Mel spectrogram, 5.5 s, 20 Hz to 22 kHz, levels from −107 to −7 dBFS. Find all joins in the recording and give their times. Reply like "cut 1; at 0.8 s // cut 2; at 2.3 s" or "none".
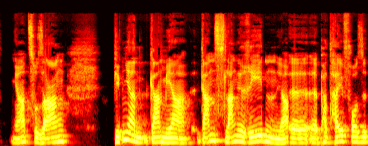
cut 1; at 1.8 s // cut 2; at 2.4 s // cut 3; at 2.9 s // cut 4; at 4.3 s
